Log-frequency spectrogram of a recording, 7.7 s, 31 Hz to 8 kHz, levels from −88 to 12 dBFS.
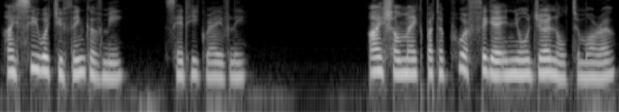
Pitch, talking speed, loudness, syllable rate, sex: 200 Hz, 155 wpm, -20 LUFS, 5.0 syllables/s, female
